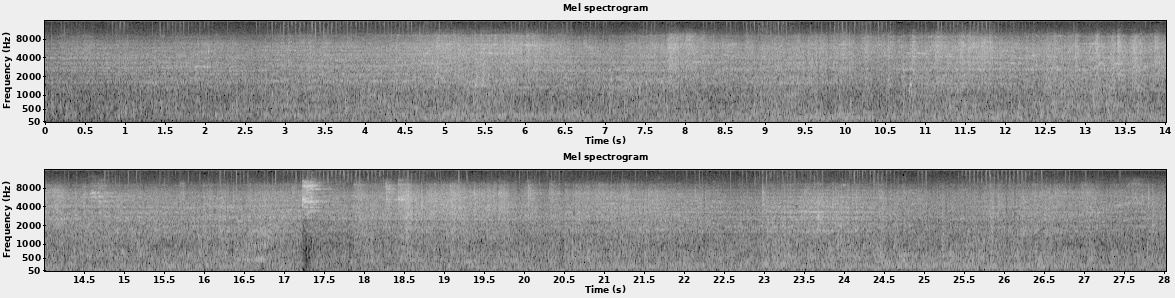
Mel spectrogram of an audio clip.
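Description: Freight cars rolling past at close range: a steady rumble of steel wheels on the rails, with clacking over rail joints and faint high-pitched wheel squeal. One sharp knock sounds about two-thirds of the way through.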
